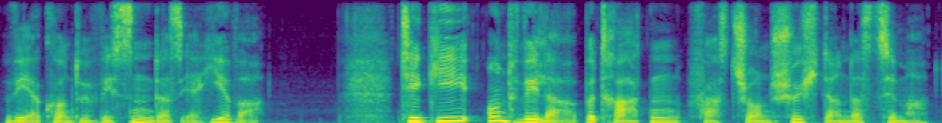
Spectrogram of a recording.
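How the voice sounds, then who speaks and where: A woman narrating a novel as an audiobook in an even, measured reading. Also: low voice.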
